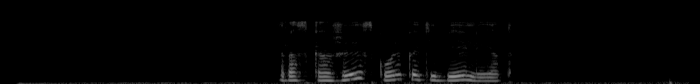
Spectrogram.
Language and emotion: Russian, neutral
